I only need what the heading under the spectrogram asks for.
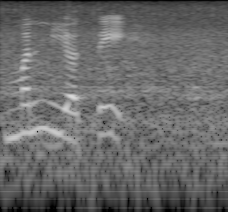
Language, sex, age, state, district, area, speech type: Sanskrit, female, 45-60, Maharashtra, Nagpur, urban, read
